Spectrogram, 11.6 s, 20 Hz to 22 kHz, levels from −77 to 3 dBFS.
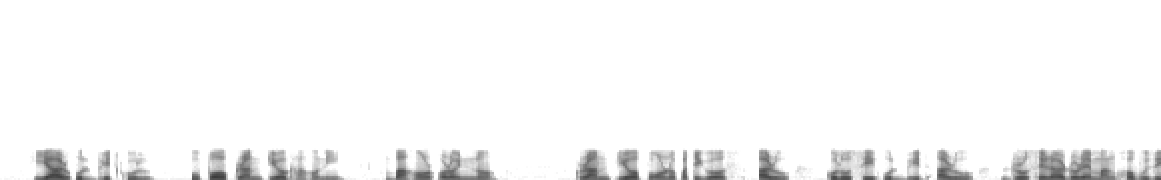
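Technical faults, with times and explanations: No technical faults are audible anywhere in this recording.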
